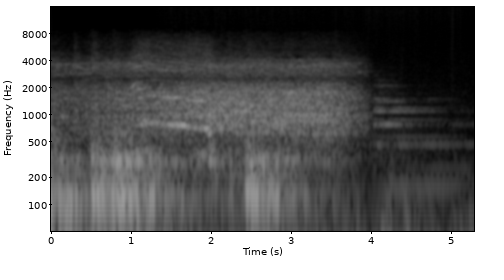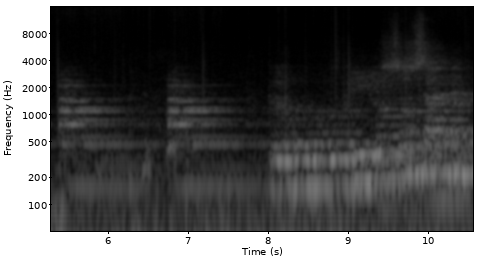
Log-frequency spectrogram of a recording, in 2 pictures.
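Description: Recorded music played over the venue's speakers. A loud, dense passage cuts off about four seconds in and gives way to quieter sustained chords that break off twice, then a rising melodic line near the end.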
